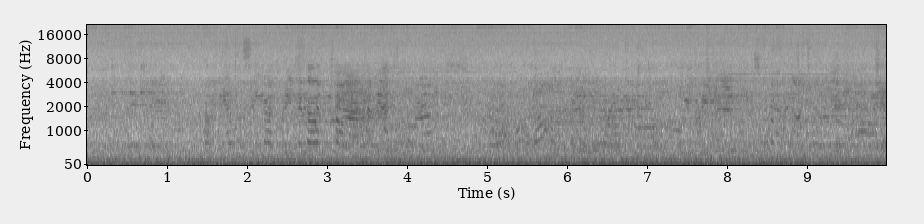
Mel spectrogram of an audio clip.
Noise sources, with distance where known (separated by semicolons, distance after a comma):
person or small group talking, far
